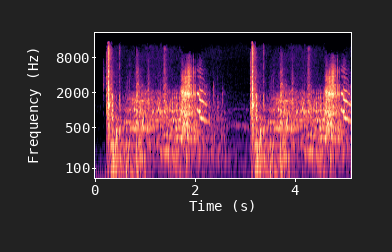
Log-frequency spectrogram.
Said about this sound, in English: An open door. This is the sound you want to hear. It is the higher pitched version of the closed door sound. A door opens as a result of pressing a button. It is unlikely you will hear this sound unless the door and button are close to each other.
